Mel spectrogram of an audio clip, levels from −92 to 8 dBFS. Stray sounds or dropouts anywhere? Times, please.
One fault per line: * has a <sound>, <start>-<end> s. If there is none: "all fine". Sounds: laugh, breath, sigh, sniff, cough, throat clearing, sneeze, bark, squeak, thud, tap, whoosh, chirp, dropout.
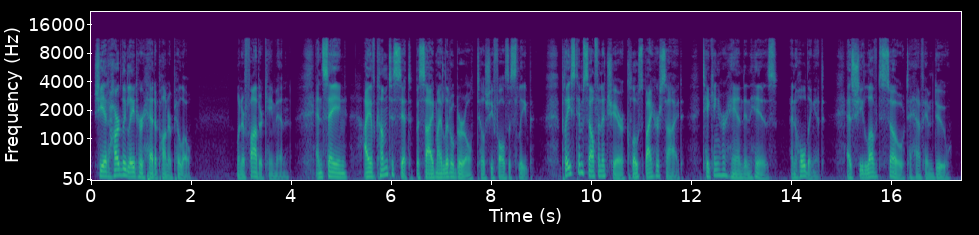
all fine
